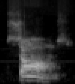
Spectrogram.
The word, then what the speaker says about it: Psalms: yeah I'm in Psalms Psalms but it doesn't say PS a l Ms PS oh that's Psalms the p is silent yeah no you don't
